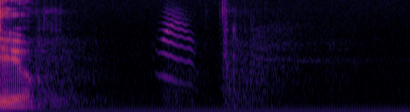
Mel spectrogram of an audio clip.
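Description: A man's voice finishing a word, then quiet room tone with one brief, faint, high-pitched squeak about a second in and a soft click just after.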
